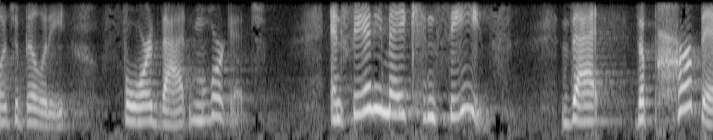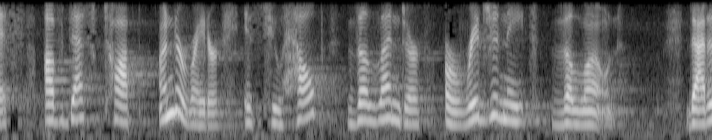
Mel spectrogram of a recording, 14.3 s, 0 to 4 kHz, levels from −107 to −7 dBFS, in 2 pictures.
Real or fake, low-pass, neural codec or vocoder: real; 3.6 kHz; none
